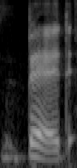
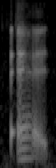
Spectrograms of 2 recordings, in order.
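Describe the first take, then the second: First: The word begins with a clear b sound. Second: The word begins without any b sound. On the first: The speaker calls it right. "this is bed" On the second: The speaker calls it wrong. "and not Ed"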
